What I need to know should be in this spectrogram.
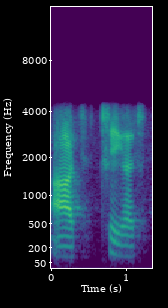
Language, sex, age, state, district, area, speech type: Bengali, male, 18-30, West Bengal, Howrah, urban, conversation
